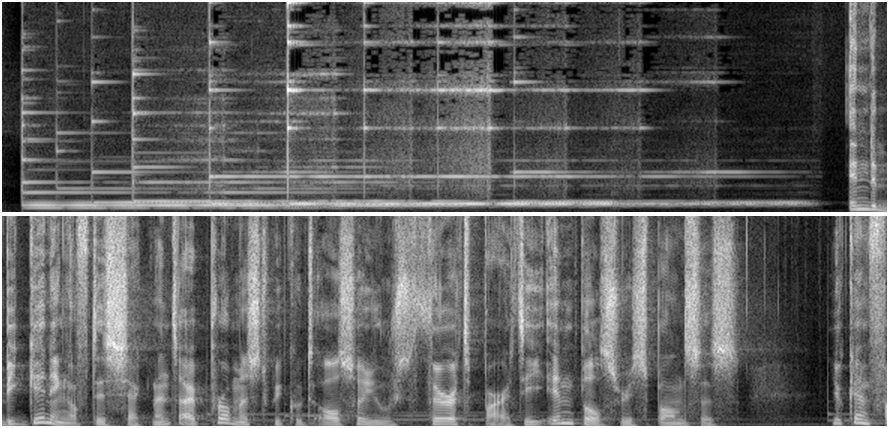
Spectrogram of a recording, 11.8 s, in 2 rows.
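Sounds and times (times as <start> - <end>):
bright glassy bell-like tone with reverse plate reverb: 0.9 - 5.5
speech: 5.8 - 11.7.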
